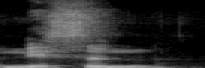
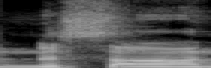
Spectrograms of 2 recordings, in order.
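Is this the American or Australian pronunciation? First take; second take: Australian; American. First: It is said with an Australian pronunciation. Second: It is said with an American pronunciation. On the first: "instead of Nissan" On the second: "they say uh, Nissan"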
